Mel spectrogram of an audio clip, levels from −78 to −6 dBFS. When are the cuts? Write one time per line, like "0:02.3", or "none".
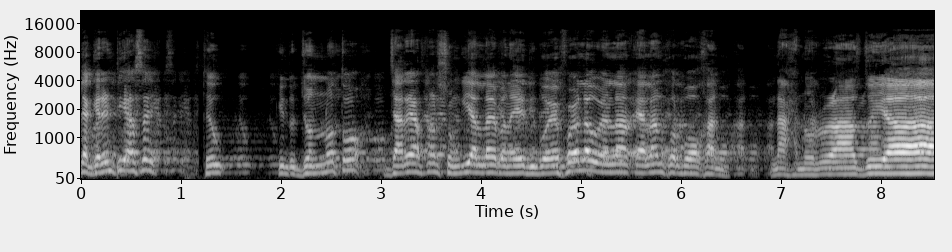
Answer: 0:01.0

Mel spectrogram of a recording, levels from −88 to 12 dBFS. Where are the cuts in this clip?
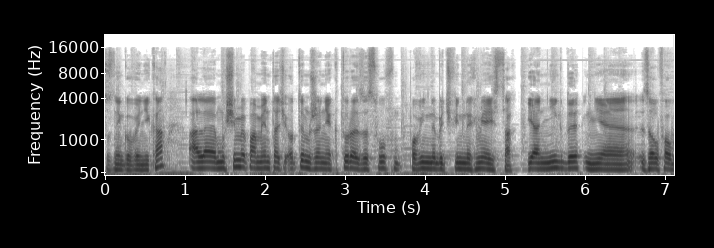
0:05.3
0:06.0

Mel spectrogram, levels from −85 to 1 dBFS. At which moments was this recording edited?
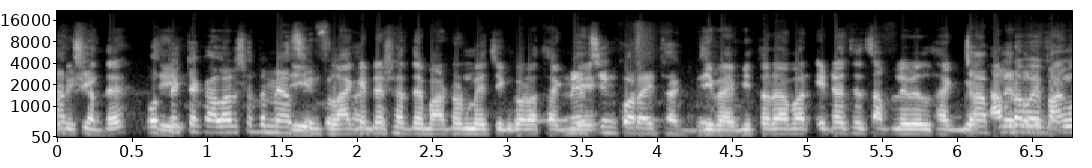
none

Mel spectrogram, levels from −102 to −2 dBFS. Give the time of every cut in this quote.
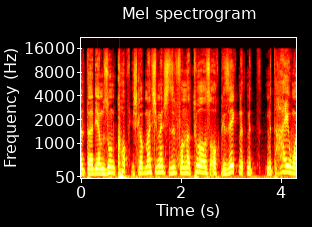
0:01.0

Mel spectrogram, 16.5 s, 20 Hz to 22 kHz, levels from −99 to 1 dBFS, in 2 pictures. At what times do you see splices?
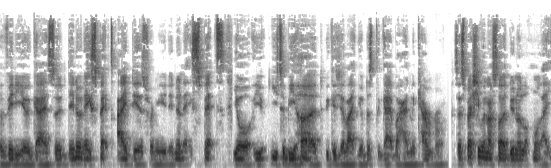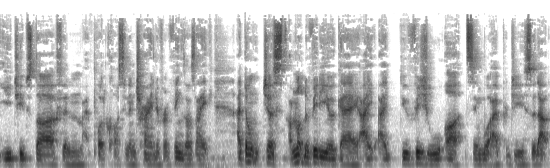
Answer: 0:03.3
0:06.7

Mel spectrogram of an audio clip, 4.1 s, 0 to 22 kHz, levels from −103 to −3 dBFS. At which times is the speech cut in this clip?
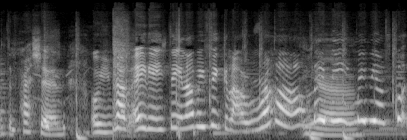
0:01.1

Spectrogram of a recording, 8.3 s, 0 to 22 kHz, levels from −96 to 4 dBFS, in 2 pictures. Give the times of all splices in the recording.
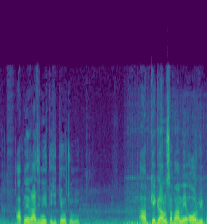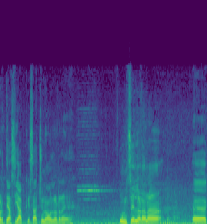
0:02.5
0:05.6

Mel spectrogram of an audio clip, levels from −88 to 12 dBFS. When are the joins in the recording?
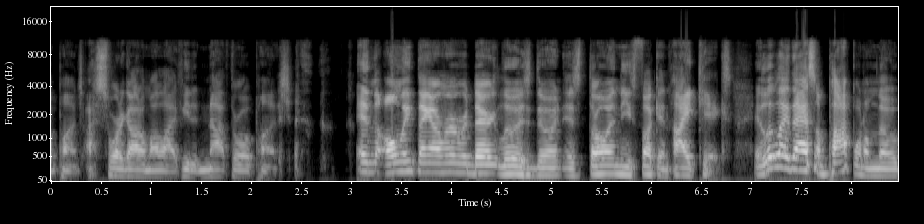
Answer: none

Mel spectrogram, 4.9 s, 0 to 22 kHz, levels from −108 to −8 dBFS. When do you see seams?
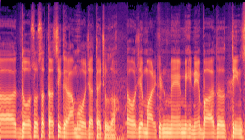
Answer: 0:02.6

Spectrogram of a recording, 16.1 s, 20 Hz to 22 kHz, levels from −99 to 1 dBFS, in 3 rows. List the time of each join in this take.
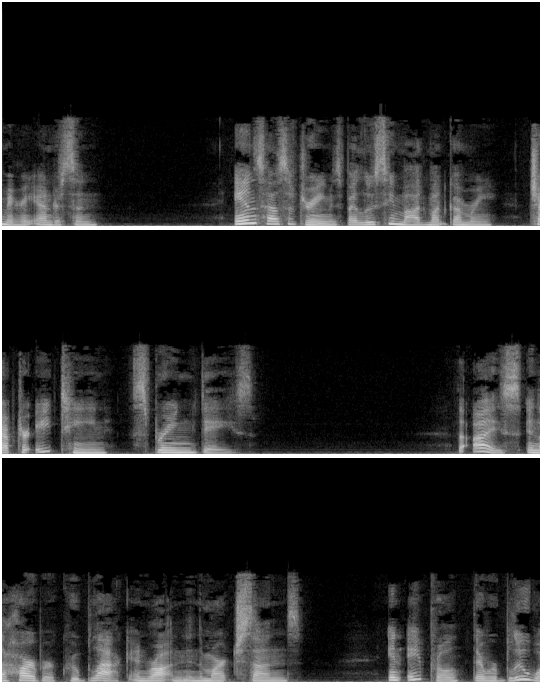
none

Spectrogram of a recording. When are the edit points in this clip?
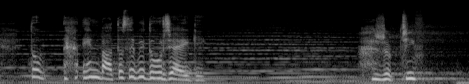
0:02.9

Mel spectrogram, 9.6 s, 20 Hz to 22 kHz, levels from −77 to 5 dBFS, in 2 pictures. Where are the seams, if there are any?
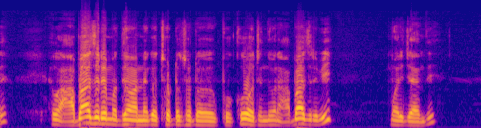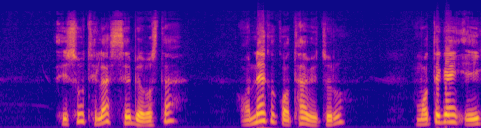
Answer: none

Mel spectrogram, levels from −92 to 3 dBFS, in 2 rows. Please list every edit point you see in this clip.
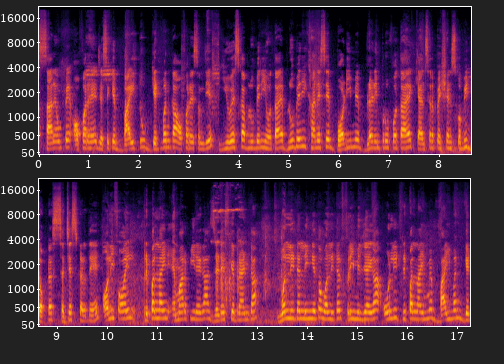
0:03.6
0:09.9

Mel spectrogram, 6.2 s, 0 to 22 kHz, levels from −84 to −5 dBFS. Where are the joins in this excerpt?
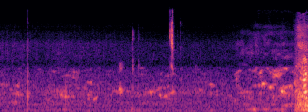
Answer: none

